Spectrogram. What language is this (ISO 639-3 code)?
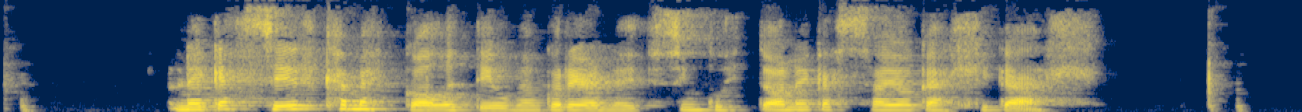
cym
